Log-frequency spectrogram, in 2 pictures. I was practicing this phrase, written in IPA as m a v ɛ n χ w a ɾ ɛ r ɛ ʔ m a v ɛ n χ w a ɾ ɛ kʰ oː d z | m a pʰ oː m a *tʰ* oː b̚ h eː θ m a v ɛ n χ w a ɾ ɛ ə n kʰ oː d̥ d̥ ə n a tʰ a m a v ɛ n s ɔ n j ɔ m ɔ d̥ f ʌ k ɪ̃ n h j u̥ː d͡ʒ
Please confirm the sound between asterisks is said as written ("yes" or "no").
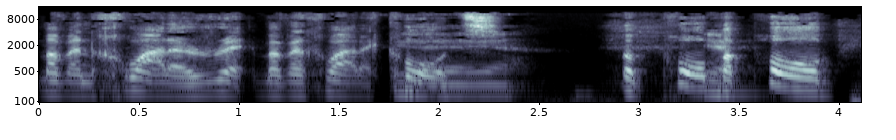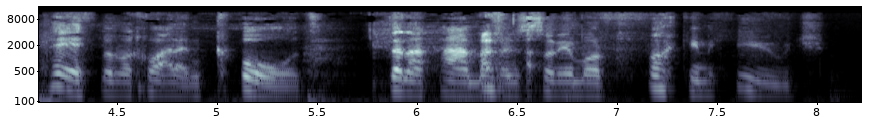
no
